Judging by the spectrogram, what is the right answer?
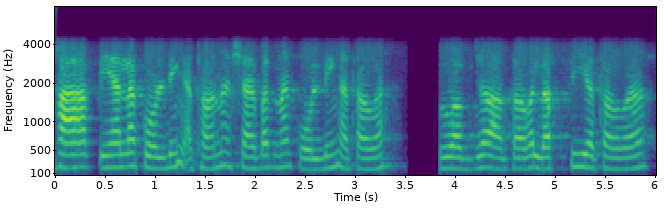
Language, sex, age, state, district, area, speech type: Sindhi, female, 45-60, Uttar Pradesh, Lucknow, rural, conversation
